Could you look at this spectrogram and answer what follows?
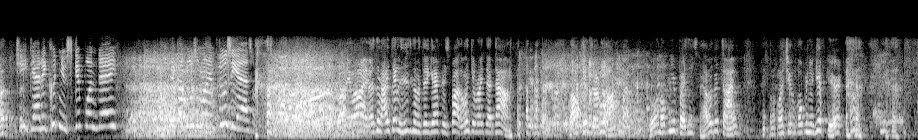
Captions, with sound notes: Gee, daddy. Couldn't you skip one day? I think I'm losing my enthusiasm. [LAUGHS] Funny line. I tell you, he's gonna take after his father. Why don't you write that down? Well, kids, run along. Go and open your presents and have a good time. Why don't you open your gift, dear?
